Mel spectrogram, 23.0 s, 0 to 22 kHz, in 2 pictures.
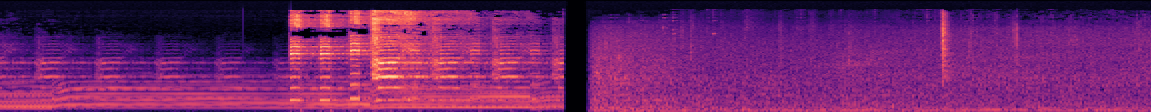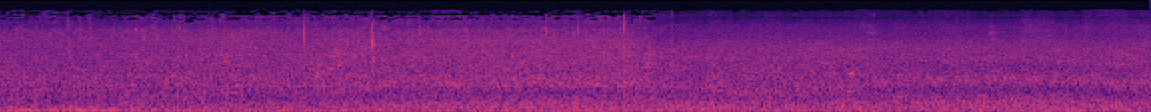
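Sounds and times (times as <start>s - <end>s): outdoor background noise: 5.9s - 23.0s.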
